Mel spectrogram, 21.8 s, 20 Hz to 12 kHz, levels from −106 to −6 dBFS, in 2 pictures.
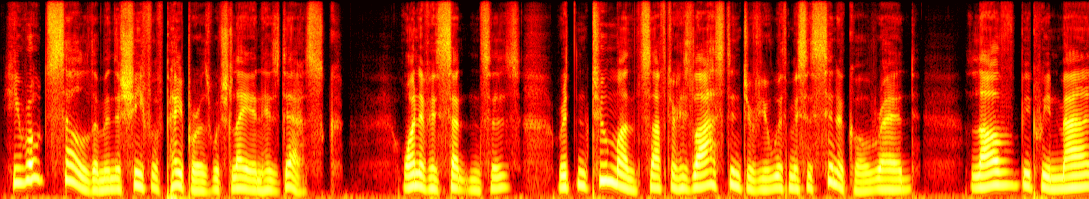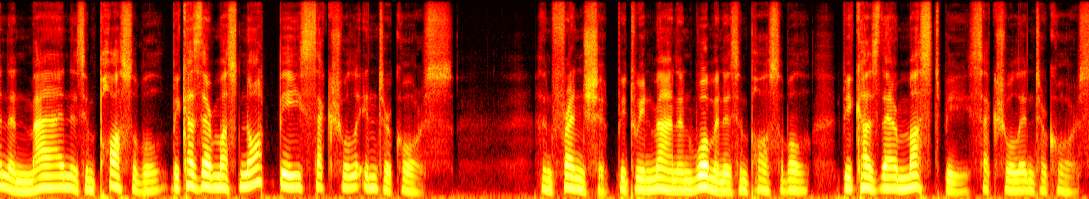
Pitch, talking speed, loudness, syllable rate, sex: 140 Hz, 155 wpm, -21 LUFS, 4.9 syllables/s, male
